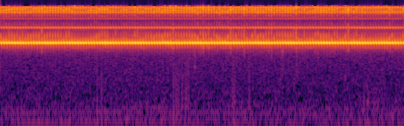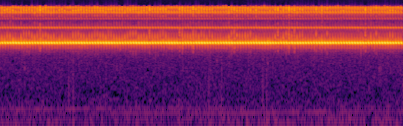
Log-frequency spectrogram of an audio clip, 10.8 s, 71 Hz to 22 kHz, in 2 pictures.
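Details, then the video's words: Arizona tree cricket in a brittlebush in Vail, Arizona, at 3300 ft, December 26, about 5 PM before sunset, about 70°F, already singing for an hour: a steady, high, unbroken trill at one pitch. "Arizona Tree Cricket 1"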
